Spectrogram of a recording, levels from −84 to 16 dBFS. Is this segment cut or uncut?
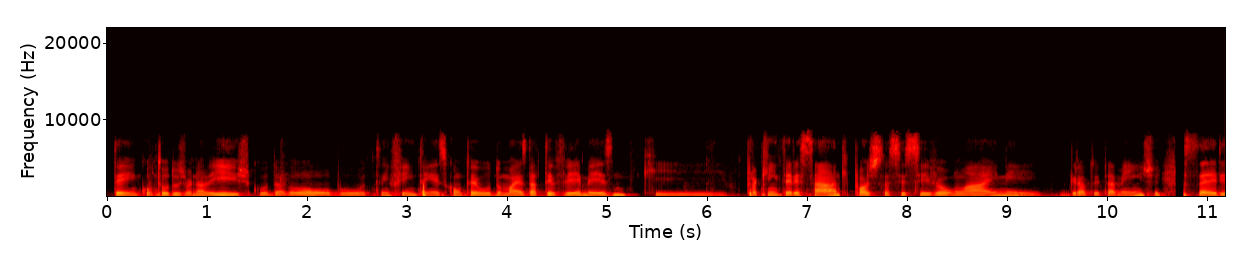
cut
